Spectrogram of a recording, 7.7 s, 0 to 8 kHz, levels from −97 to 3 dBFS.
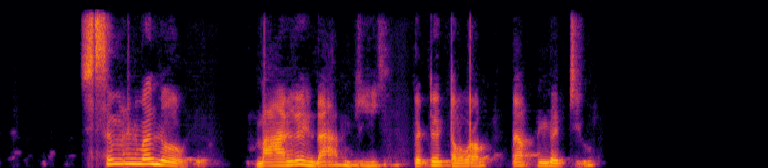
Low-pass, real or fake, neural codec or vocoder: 7.2 kHz; fake; codec, 16 kHz, 1 kbps, FreqCodec, larger model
